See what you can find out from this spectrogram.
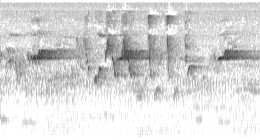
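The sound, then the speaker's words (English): Forest birds call in quick bursts, a faint run of high chirps and short sharp notes that cluster closely together, with a brief pause before a final call. “Birds begin to fly and squawk in fear and fly away overhead”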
